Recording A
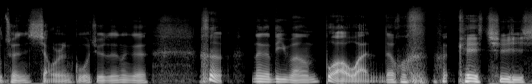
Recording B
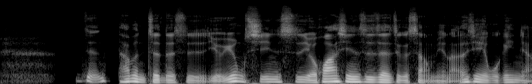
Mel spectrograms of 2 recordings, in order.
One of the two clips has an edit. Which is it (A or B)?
B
